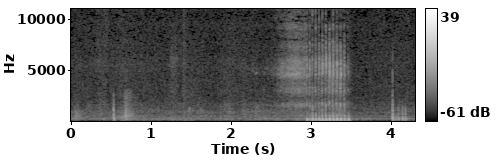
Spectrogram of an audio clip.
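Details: Four-month-old Thai Ridgeback puppy asleep indoors, snoring very loudly: one rasping, pulsed snore lasting under a second with an airy hiss on top, set between quiet breathing and a few faint clicks.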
